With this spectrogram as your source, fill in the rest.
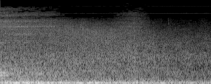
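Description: Bombs dropped in the Modern Warships naval combat game produce a dense, continuous booming rumble, loud and heavy in the low end throughout.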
